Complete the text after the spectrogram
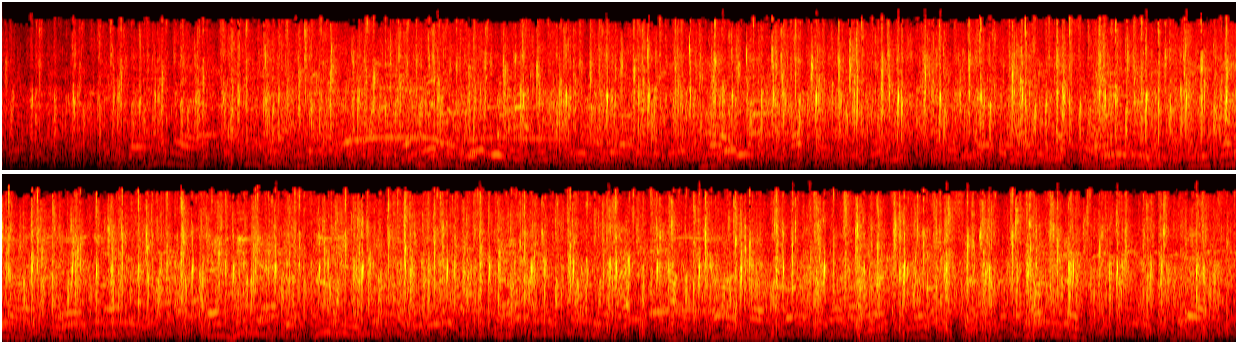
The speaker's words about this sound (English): Governor Pattison is getting ready to speak. I think he's enjoying all this applause.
